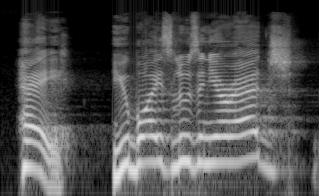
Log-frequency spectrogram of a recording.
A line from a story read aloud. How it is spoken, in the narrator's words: Zora shouted down, teasing, but with a cutting tone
